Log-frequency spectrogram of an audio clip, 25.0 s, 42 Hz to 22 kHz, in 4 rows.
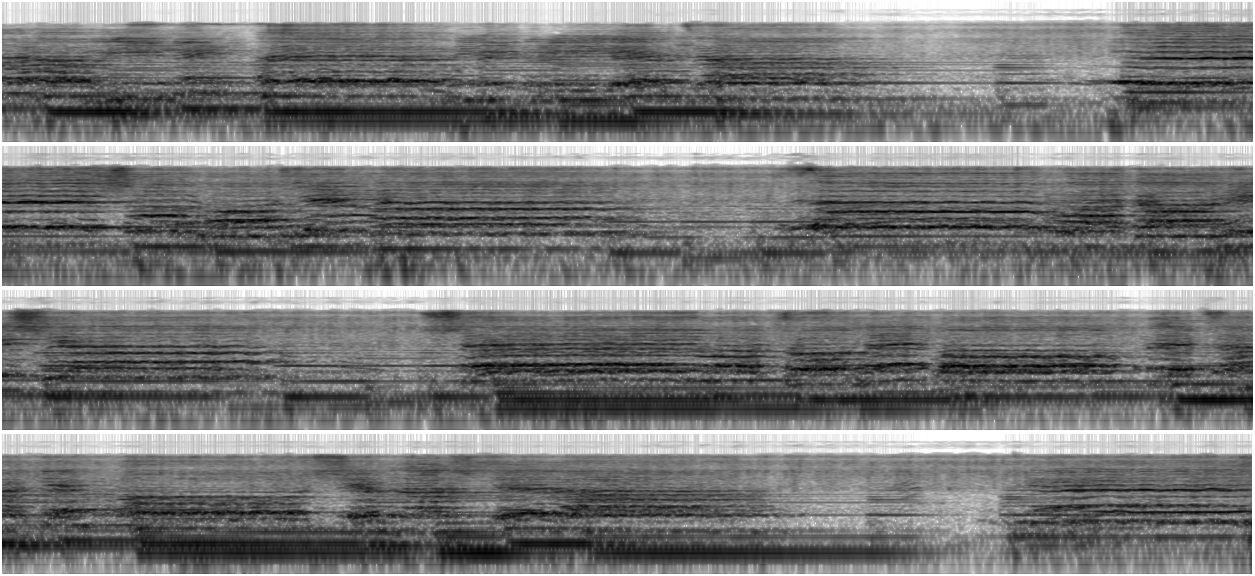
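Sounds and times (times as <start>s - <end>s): choir singing: 0.0s - 4.5s, 5.4s - 22.8s, 23.6s - 25.0s
electronic keyboard accompaniment: 0.0s - 25.0s.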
